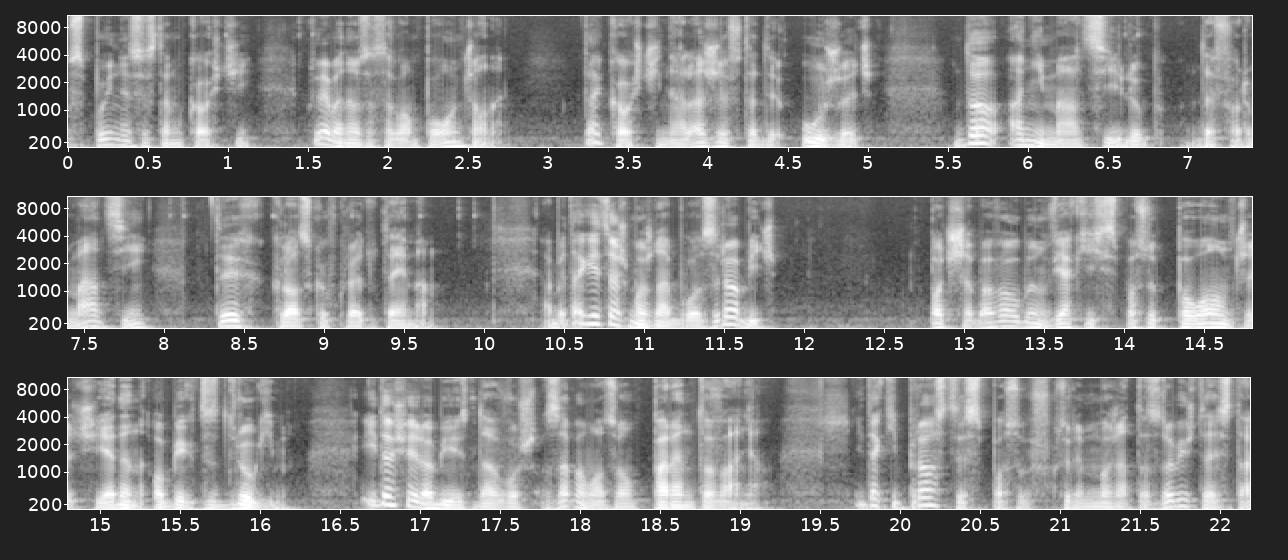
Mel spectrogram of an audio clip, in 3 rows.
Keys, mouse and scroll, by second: 0.4 right click, 0.8 right click, 1.4 right click, 1.8 g, 3.9 Escape, 6.2 Tab, 6.6 right click, 7.5 right click, 8.0 right click, 8.5 right click, 9.0 right click, 9.4-10.1 right drag.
